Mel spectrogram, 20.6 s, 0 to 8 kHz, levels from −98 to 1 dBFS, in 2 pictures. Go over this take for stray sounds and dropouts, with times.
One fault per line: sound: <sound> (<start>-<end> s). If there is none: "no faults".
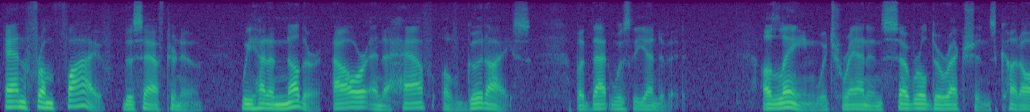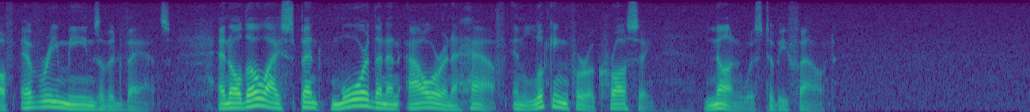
no faults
